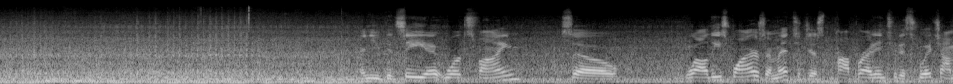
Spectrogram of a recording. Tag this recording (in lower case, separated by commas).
speech, mechanical fan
